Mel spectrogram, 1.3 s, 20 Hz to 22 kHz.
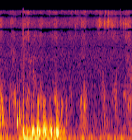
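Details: Pet guinea pig from Butter's family, a household of 27 guinea pigs, giving a brief low pulsed purring rumble lasting about half a second, opened by a sharp click, with faint rustling after.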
